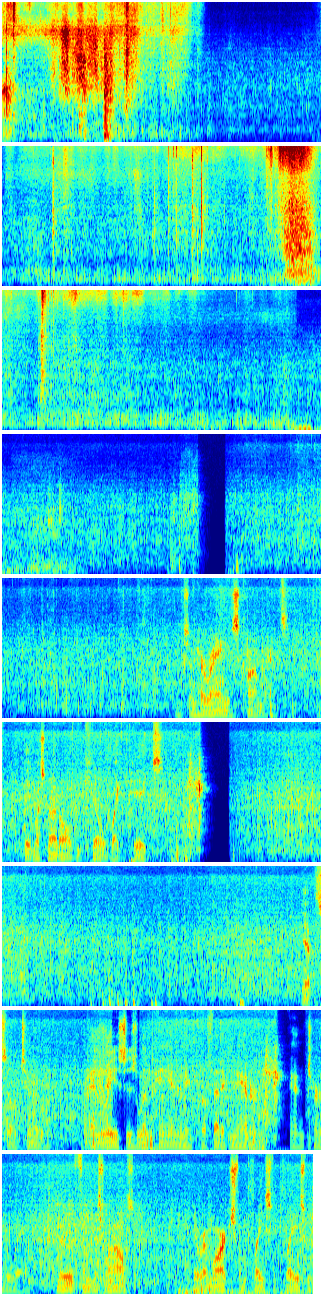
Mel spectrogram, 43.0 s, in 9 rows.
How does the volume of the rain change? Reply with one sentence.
The loudness of the rain goes up.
